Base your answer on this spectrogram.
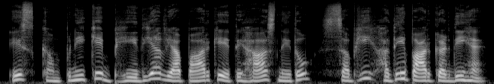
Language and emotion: Hindi, disgusted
